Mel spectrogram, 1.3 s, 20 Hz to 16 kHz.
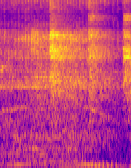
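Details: TVS Jupiter 125 scooter at idle right after start-up: light, quick ticking over the uneven idle; customer's engine noise complaint, mechanic checking for loose tappets under the tappet cover.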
